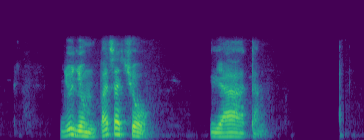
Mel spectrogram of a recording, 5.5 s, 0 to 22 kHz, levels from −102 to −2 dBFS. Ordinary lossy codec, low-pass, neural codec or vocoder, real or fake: Opus, 24 kbps; 7.2 kHz; none; real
